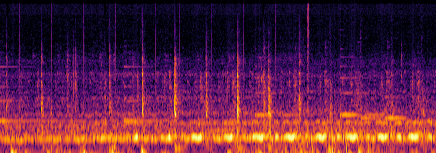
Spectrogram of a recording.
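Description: A domestic sewing machine runs a straight stitch through lace with stretched elastic, giving a steady mechanical whir with rapid regular clicking, close and continuous without speech.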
